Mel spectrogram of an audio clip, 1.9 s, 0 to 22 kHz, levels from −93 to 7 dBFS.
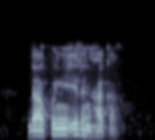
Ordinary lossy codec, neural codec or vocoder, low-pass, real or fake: Opus, 24 kbps; none; 7.2 kHz; real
